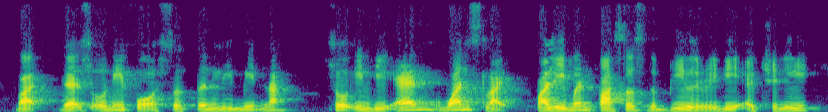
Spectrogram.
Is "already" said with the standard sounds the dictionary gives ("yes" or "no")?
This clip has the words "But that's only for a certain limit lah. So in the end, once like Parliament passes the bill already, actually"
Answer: yes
